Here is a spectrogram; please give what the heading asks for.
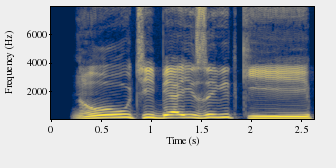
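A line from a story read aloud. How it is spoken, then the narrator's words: Tracker's drawl. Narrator (Russian): протянул следопыт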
